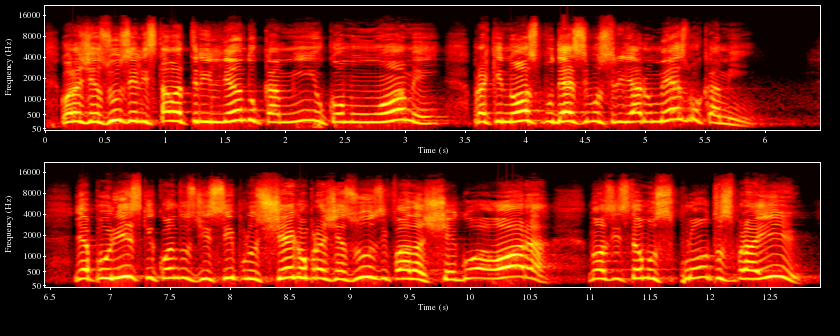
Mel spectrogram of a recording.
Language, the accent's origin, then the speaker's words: Portuguese; Brazil; moved away; você sabe de onde eu venho? Brasil, já ouviu falar, perto da Colômbia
